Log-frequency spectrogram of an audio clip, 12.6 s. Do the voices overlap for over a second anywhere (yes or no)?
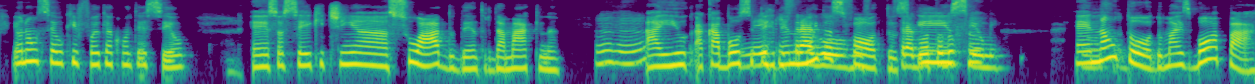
yes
